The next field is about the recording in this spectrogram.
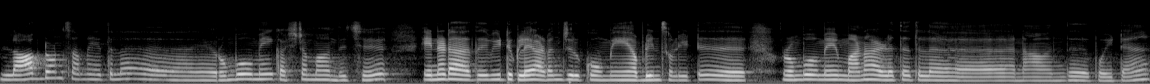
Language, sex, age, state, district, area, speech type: Tamil, female, 30-45, Tamil Nadu, Sivaganga, rural, spontaneous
